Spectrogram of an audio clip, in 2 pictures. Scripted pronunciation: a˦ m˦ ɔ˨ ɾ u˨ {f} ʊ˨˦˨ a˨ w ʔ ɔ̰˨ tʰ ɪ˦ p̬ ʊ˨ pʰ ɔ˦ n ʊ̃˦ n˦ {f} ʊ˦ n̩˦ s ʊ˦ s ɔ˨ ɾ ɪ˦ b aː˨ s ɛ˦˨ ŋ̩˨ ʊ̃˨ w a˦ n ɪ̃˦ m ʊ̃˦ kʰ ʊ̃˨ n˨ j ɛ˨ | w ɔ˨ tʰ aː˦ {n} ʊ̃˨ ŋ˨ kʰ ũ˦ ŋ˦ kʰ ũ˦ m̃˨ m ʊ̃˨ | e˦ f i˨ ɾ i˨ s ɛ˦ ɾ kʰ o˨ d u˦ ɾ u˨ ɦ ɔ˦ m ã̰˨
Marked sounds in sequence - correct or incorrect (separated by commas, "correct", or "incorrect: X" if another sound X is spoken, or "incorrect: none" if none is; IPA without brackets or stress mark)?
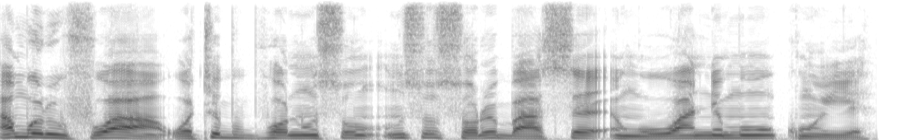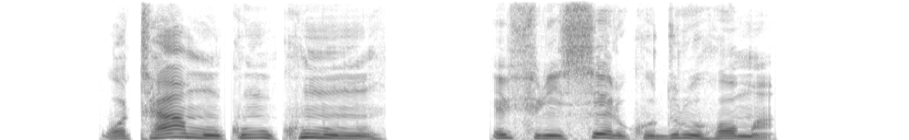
correct, incorrect: s, incorrect: m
